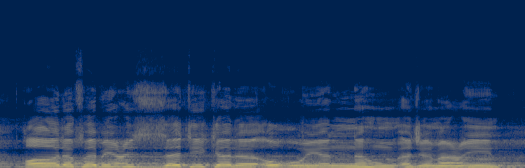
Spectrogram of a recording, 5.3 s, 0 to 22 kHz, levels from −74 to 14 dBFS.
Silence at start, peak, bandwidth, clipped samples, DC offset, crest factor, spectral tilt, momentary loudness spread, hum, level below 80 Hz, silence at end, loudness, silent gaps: 0 s; 0 dBFS; 11 kHz; under 0.1%; under 0.1%; 14 dB; -6.5 dB/octave; 4 LU; none; -60 dBFS; 0 s; -14 LUFS; none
